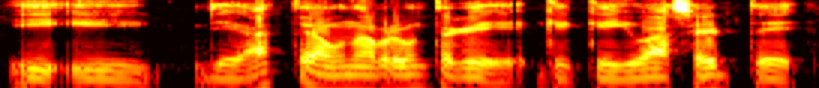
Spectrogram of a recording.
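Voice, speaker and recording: Gravelly, low-voiced man hosting a faith show. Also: steady tone, mellow. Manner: fervent religious greetings, measured questions. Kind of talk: faith interview.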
